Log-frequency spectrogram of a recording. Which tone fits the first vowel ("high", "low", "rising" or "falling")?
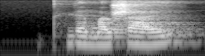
low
